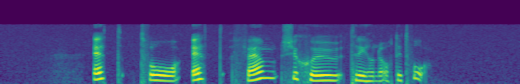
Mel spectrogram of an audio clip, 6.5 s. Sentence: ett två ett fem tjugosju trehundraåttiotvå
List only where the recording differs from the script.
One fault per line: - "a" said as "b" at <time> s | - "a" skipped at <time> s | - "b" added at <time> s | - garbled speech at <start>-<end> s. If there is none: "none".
none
